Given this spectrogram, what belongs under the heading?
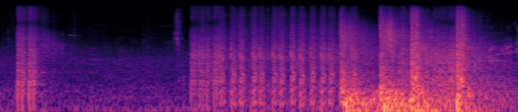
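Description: Rapid bursts of automatic gunfire from the online shooter APB Reloaded, a short volley first, then a steady rattling stream and a louder, denser close-range barrage at the end, with no talk over it.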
